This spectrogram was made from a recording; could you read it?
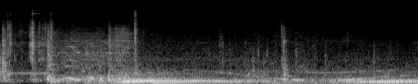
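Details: Porsche 911 after fuel system work following a shutdown: short crank, then fires promptly and holds a steady, even idle; clean, healthy start.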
